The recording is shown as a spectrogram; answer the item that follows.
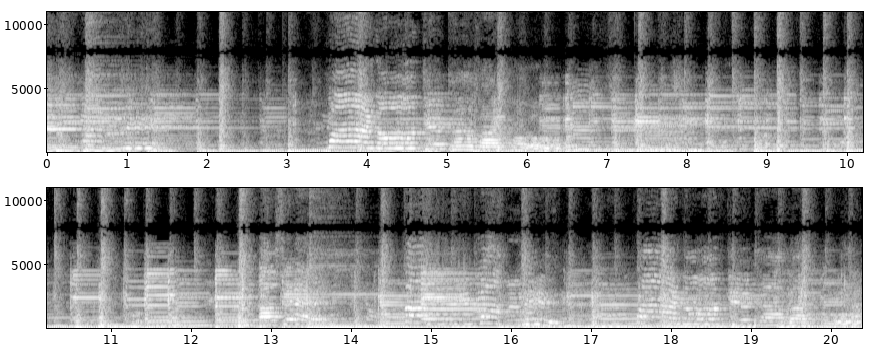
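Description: Live band playing: a woman singing into a handheld microphone over electric guitar and a drum kit, with a steady cymbal beat.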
